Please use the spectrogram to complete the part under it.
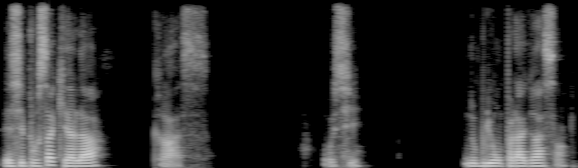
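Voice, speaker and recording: A man's voice: medium pitch, level tone, slow pace, dry recording. A young man giving a casual, joking sermon at a youth camp. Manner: joking, chatty, laughs often. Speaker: camp speaker.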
